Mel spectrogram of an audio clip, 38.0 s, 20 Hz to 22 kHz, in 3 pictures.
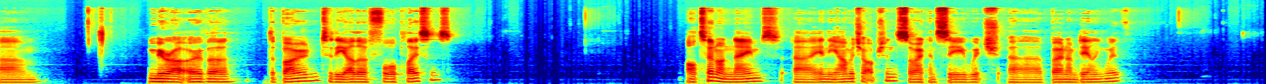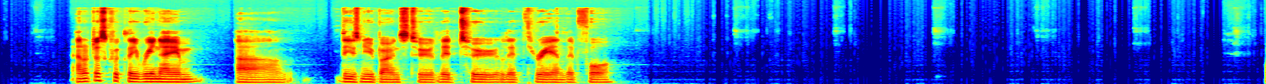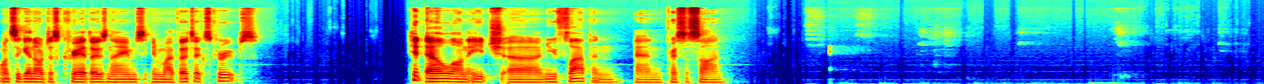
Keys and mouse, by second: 0.9 shift+d, 1.6 right click, 1.6 ., 1.6 s, 3.5 z, 5.3 Tab, 8.1 click, 8.6 Tab, 9.0 z, 9.8 l, 10.0 z, 14.1 Tab, 14.6 click, 14.7 ctrl+Tab, 17.8-19.0 right drag, 19.2 click, 20.6-21.9 right drag, 21.1-22.7 drag, 22.7 Tab, 23.8-25.7 drag, 24.5 Tab, 24.6 Tab, 24.8 Tab, 26.3-28.0 drag, 27.5 Tab, 27.8 Tab, 28.0 Tab, 28.1 Tab, 28.5 z, 29.0 l, 30.1 l, 30.2 z, 33.0 Tab, 33.6 Tab, 33.8 z, 34.3 l, 36.0-37.1 drag, 37.1 Tab, 37.3 click, 37.3 z, 37.7-37.9 right drag, 37.8 ctrl+Tab.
